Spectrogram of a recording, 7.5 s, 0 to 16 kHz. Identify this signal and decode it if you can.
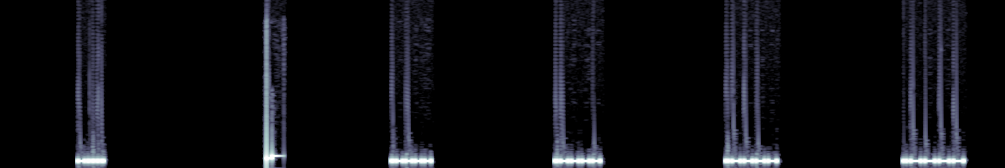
Morse code, heard as a keyed tone, about 58 wpm, spaced as for 9 wpm, 700 Hz. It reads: 6 1111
